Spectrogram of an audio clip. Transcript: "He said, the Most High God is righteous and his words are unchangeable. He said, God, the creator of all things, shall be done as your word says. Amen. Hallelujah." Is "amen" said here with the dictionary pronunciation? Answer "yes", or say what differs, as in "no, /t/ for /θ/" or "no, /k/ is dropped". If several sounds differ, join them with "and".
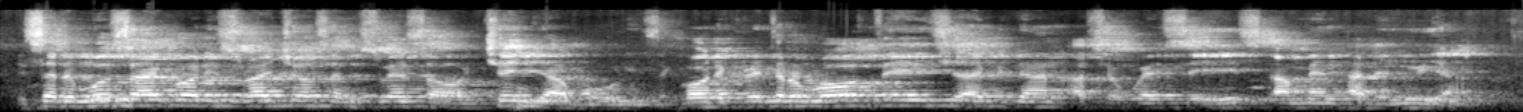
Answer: yes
